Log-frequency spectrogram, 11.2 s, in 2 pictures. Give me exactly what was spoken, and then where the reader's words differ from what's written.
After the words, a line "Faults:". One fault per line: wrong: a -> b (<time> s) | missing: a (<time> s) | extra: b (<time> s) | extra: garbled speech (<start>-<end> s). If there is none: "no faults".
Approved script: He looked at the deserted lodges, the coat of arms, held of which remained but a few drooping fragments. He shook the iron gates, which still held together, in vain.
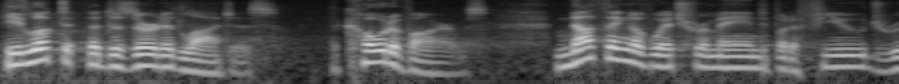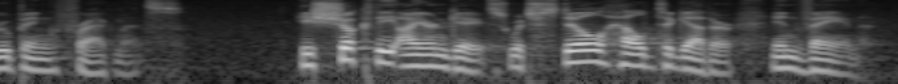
He looked at the deserted lodges, the coat of arms, nothing of which remained but a few drooping fragments. He shook the iron gates, which still held together, in vain.
Faults:
wrong: held -> nothing (3.5 s)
